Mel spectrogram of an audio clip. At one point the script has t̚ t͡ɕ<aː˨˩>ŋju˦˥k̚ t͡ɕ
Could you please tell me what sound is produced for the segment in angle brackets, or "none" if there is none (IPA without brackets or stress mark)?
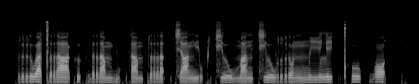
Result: aː˩˦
